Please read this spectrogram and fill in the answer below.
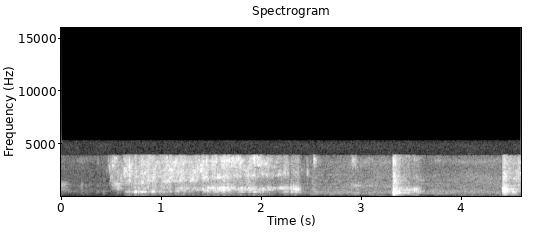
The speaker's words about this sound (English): I pour water to the ground, and I say, Ashe, may the words and the roots take up and spring up and grow as someone comes and waters it.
